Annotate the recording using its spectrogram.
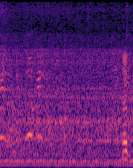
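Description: Jeep Wrangler Rubicon's engine running steadily at low revs as it crawls over a tree root, with a man shouting just at the end.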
